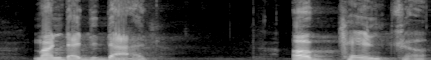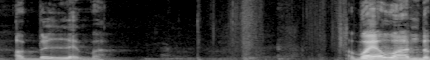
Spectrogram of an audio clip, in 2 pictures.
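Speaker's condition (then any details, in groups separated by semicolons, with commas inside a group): Cerebral palsy; speech still affected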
